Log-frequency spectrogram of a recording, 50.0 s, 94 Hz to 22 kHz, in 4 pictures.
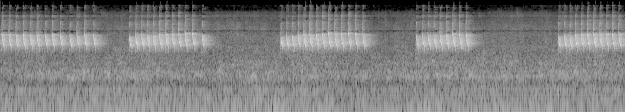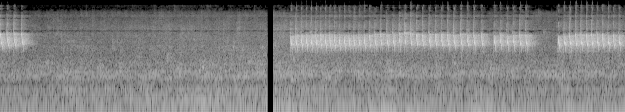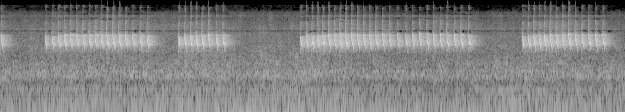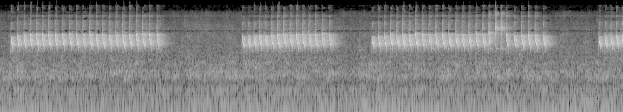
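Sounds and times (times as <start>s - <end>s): songbird trilling: 0.0s - 4.3s, 5.6s - 7.5s, 8.3s - 9.6s, 11.2s - 13.2s, 18.3s - 25.2s, 25.9s - 29.7s, 35.4s - 40.8s, 42.4s - 44.3s, 44.9s - 48.6s, 49.5s - 49.9s.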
